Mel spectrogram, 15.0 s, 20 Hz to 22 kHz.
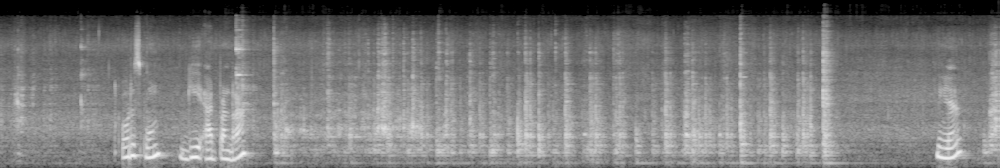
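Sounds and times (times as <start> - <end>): utensil scraping in a pan: 0.0 - 1.6, 3.8 - 12.7, 14.7 - 15.0.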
